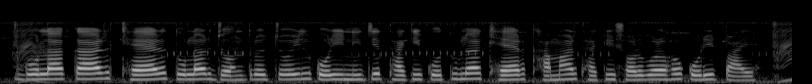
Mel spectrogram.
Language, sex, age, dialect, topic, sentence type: Bengali, female, 18-24, Rajbangshi, agriculture, statement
